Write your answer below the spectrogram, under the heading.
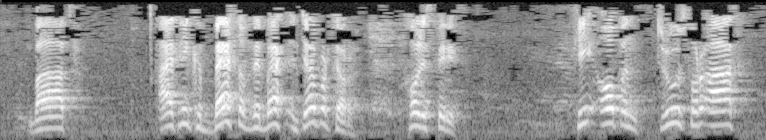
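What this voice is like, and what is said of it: Heavy Russian accent in English. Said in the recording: “My English very poor. My Russian, my English accent very hard.”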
